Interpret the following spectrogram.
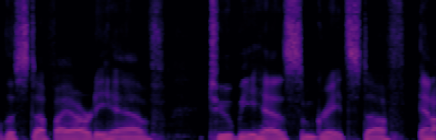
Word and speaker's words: Tubi: It's spelled T-U-B-I. Tubi. T-U-B-I. And it's Tubi.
